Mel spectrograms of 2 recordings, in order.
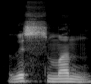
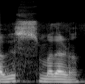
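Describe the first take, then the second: First: विस्मरण ending in dental n; plain n closing विस्मरण; wrong pronunciation. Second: विस्मरण ending in retroflex ṇ; correct pronunciation. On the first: Teacher reading the error, विस्मरण with dental n. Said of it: "तो हो जाएगा". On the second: Teacher correcting, विस्मरण with retroflex ṇ. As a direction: curl back closing विस्मरण. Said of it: "क्या हो जाएगा". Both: Shown as a demonstration.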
